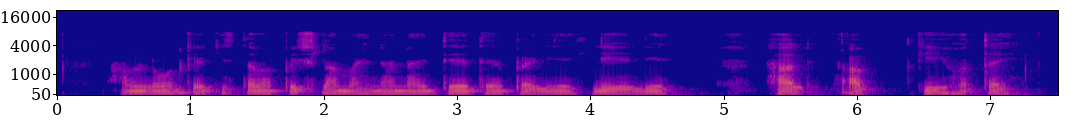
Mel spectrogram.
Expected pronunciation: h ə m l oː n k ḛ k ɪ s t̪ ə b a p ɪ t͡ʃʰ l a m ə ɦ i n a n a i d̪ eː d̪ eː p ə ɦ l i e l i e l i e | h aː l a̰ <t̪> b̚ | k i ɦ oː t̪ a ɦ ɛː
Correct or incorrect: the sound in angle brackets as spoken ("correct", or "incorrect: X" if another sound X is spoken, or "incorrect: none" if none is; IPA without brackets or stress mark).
incorrect: none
